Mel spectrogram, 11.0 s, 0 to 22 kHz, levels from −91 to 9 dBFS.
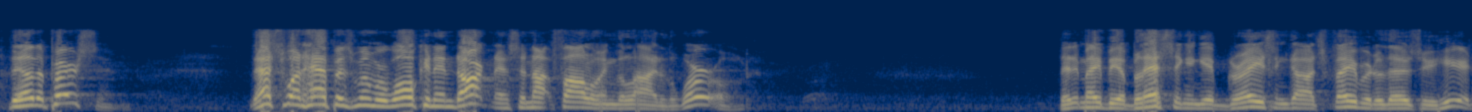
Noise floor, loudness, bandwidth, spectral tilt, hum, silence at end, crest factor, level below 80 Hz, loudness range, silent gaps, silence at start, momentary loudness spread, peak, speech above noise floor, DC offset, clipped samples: -72 dBFS; -23 LUFS; 7.6 kHz; -5.5 dB/octave; none; 0 s; 16 dB; -62 dBFS; 10 LU; none; 0.05 s; 9 LU; -8 dBFS; 49 dB; under 0.1%; under 0.1%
